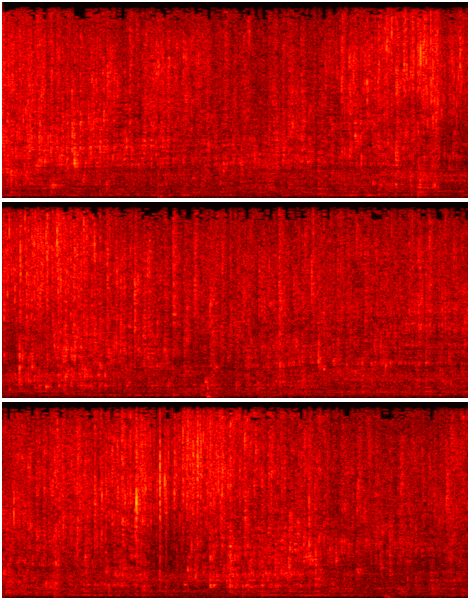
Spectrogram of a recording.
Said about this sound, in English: Don't drink the water, sweetie. Okay, rinsing off the toys.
